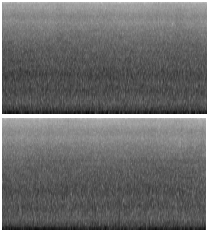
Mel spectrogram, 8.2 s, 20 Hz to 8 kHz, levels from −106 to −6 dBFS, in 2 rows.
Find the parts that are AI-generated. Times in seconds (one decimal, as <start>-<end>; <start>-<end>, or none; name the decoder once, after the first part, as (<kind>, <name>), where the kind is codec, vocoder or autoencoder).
none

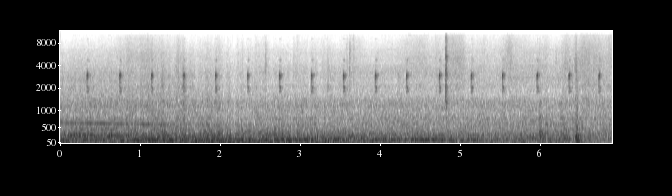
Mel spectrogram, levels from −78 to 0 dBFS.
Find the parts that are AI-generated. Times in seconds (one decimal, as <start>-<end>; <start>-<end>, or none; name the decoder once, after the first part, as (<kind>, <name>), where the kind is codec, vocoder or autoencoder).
4.5-5.3 (vocoder, BigVGAN v2)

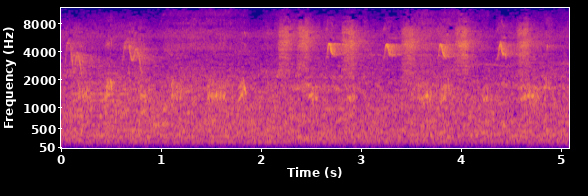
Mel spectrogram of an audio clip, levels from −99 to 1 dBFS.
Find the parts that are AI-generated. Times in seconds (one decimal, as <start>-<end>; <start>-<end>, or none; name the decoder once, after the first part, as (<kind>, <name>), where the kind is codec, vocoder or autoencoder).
none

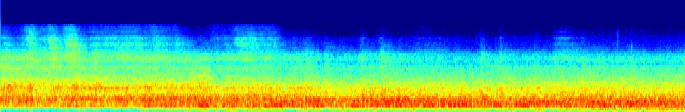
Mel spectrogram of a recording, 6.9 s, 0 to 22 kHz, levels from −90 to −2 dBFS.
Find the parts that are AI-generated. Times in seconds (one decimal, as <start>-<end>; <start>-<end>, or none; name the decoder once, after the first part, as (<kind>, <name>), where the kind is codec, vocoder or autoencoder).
none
